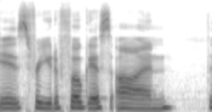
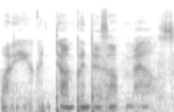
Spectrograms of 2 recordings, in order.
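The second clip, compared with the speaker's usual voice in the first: hushed, breathy, barely voiced whisper; 3 semitones higher, 20 dB quieter than usual. Making a point about resources to another speaker, whispering. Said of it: "I don't know why I whispered that".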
